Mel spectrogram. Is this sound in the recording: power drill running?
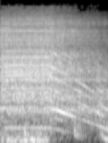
yes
